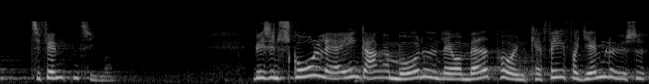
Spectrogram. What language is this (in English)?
Danish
